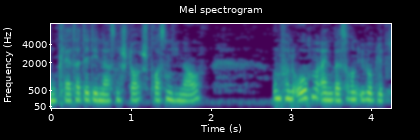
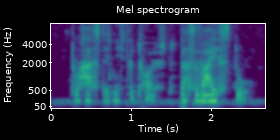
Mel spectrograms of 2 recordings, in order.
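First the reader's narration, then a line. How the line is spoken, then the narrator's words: Inner whispering voice. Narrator (German): eine Stimme in ihm flüsterte zu ihm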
